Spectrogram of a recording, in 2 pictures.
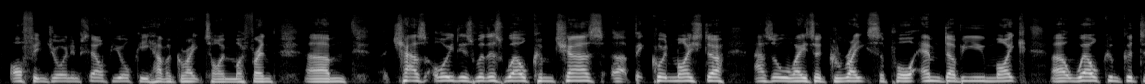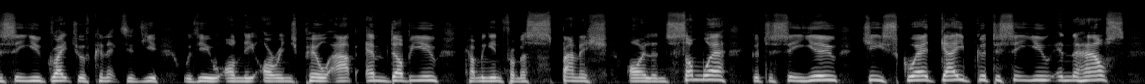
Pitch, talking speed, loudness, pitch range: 155 Hz, 180 wpm, -21 LUFS, 145-170 Hz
